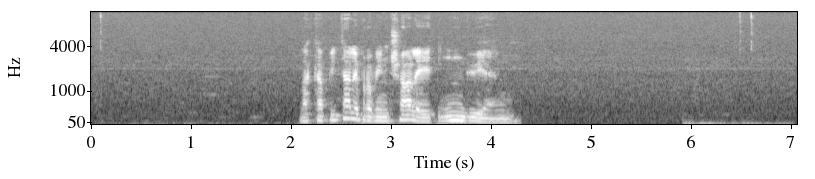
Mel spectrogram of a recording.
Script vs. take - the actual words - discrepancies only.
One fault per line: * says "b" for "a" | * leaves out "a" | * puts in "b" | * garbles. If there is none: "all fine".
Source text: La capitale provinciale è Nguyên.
all fine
